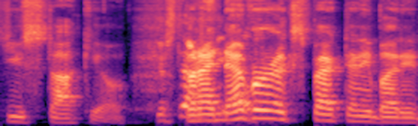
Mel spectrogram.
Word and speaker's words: Eustaquio: Last name is spelled is actually pronounced Eustaquio.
